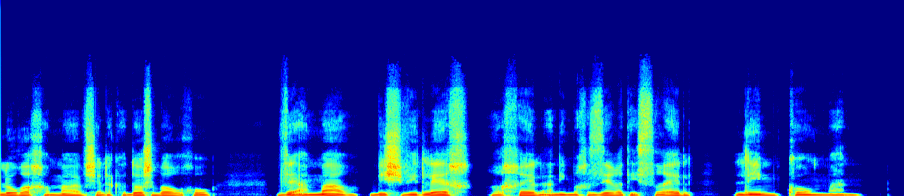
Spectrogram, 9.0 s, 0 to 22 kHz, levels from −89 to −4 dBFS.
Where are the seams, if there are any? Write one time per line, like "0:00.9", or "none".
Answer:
none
